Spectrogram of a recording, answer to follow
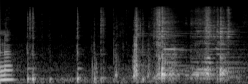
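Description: Stainless steel lid being worked off a steel container: a series of separate sharp metal clinks and knocks, some with a short ring.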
